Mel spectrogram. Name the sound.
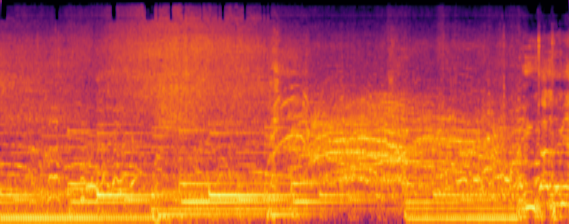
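crowd imitating a seagull call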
